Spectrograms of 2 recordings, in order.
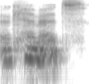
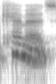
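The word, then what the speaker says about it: Kemet: uh they will be the noun will be pronounced aemet so so uh Egyptians the writing system have signs that present sound and signs that present uh meaning so in this case sound chemet is represented by this sign I don't you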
